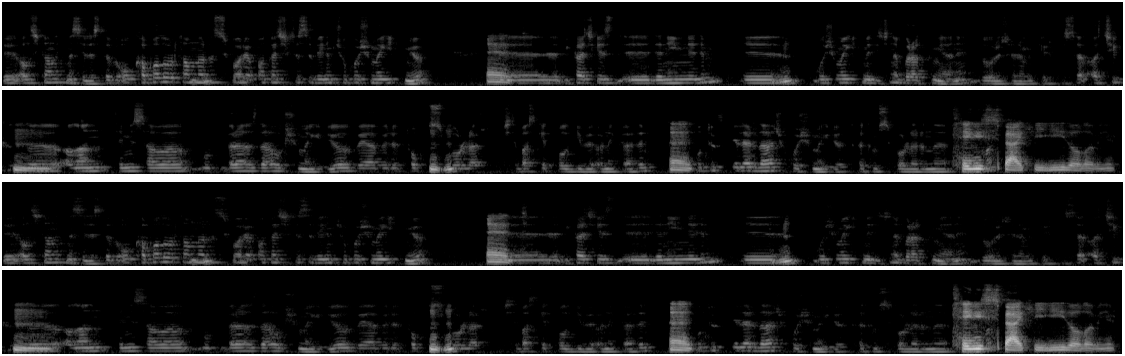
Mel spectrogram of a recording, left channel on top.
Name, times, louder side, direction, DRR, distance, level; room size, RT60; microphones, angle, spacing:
voice 1, 0.0-4.3 4.9-17.7 18.2-21.1, left 2 dB, 40° left, 1.2 m, -42 dB
voice 2, 11.3-11.7 15.5-15.8 17.9-18.1 20.7-22.3, right 4 dB, 25° right, 0.3 m, -27 dB
10.5 x 4.5 x 3.2 m
head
